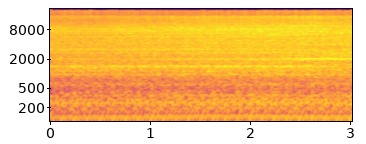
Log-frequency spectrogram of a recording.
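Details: BMW E39 540i/6 V8 after refitting the missing EGR/secondary air pipe, idling heard from inside with blower and heat on full: smooth, even low pulse with blower rush; normal idle.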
